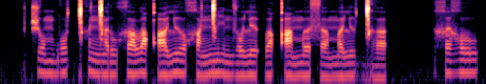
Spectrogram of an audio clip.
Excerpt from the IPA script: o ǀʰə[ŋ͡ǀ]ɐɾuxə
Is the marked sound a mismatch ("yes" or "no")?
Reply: no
